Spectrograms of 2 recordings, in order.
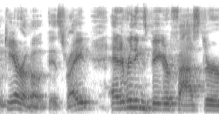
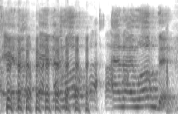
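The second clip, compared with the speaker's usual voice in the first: laughing through the admission; 3 semitones higher than usual. Real, not acted. Panelist laughing as he admits loving the trailer.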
